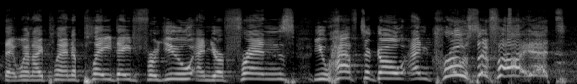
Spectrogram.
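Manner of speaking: high, theatrical scolding rising to a shout; Broadway choreographer yelling. Retold or imitated. Dad scolding son like a choreographer at the dance captain, shrill and theatrical. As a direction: scold like a diva choreographer after bad reviews. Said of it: "Broadway choreographer yelling at the dance captain".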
